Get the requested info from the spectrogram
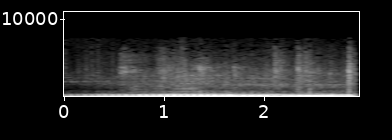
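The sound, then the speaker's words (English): Police Lieutenant Leo Kelly's car engine rumbles as the vehicle rolls to a halt at the lot of Happy Harry, a used car dealer, a steady low droning hum with a slight shift in pitch partway through, and no voices. “Following one line of their investigation, Lieutenant Leo Kelly hurried to the lot of a used car dealer, Happy Harry, in response to a call from Sergeant Joseph Maurer, who was waiting as the lieutenant's car pulled to a stop.”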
